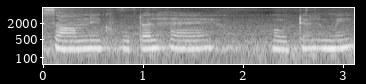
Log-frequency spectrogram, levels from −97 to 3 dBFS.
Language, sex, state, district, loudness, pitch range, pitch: Hindi, female, Chhattisgarh, Raipur, -14 LUFS, 225-235 Hz, 230 Hz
